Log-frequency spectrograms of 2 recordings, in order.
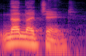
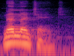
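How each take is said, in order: Both takes have the same delivery.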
